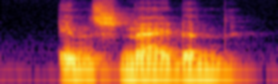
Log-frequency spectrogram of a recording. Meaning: to cut into, carve into, incise
- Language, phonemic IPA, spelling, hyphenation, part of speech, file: Dutch, /ˈɪn.snɛi̯.də(n)/, insnijden, in‧snij‧den, verb, Nl-insnijden.ogg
